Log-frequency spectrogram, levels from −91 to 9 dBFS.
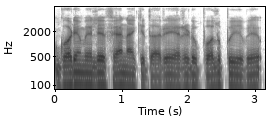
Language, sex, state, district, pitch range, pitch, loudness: Kannada, male, Karnataka, Koppal, 90-100 Hz, 95 Hz, -18 LUFS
